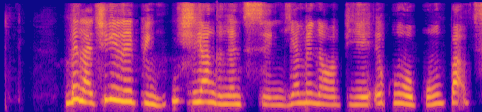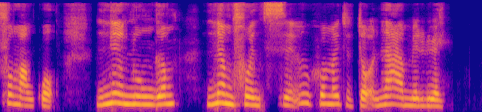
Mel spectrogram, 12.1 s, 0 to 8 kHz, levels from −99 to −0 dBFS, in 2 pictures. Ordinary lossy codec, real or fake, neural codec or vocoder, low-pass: AAC, 32 kbps; fake; codec, 16 kHz in and 24 kHz out, 1.1 kbps, FireRedTTS-2 codec; 7.2 kHz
